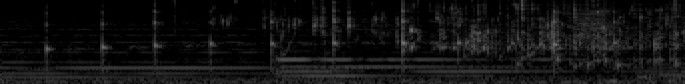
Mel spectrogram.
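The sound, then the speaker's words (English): A drink is poured into a glass, starting with a few quick clinking drips before a steady gurgling pour with rising pitch as the glass fills, fairly quiet. “Now pour me another.”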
